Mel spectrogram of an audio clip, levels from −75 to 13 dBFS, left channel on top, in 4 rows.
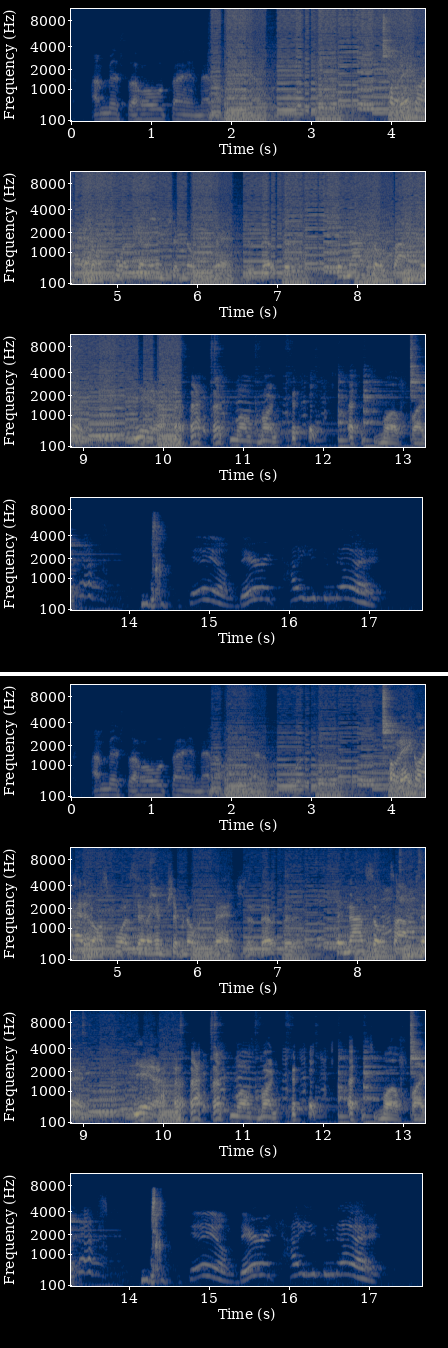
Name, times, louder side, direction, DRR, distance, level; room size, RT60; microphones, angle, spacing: voice 1, 0.3-3.4, equal, ahead, 0.7 m, -44 dB
sound 1, 1.7-10.2, left 4 dB, 40° left, 0.6 m, -32 dB
voice 2, 1.8-2.6 7.2-9.9 10.7-12.0 13.4-13.7 14.8-17.1, right 4 dB, 55° right, 1.2 m, -44 dB
sound 2, 3.9-4.4 5.4-6.1 7.0-13.8, right 3 dB, 15° right, 2.1 m, -41 dB
voice 3, 4.0-7.2 7.7-9.0 9.6-11.9 12.3-13.4 14.1-14.4, right 3 dB, 80° right, 1.5 m, -31 dB
10.5 x 7.1 x 5.7 m
head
